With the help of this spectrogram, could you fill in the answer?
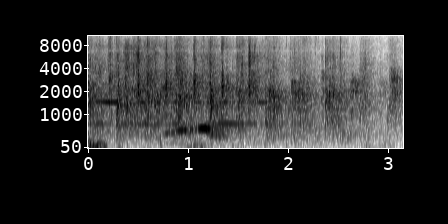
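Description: A round of applause from an audience, dense steady clapping filling the room for a few seconds, fairly loud and continuous with a faint murmur of voices underneath.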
